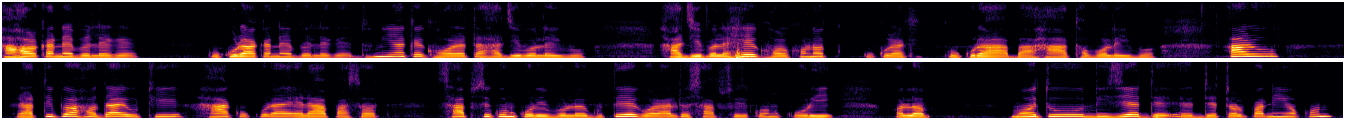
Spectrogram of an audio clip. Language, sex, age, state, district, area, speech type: Assamese, female, 45-60, Assam, Dibrugarh, urban, spontaneous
